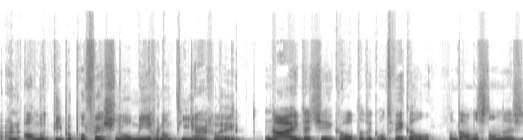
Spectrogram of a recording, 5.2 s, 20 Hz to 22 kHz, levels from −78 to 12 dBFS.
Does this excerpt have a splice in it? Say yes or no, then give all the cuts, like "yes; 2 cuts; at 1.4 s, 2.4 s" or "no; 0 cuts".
yes; 3 cuts; at 1.5 s, 3.0 s, 3.6 s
